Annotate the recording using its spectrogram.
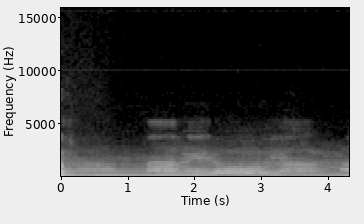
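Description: Slow background music of sustained, chant-like chords over a low held drone, with the upper notes shifting about once a second.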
